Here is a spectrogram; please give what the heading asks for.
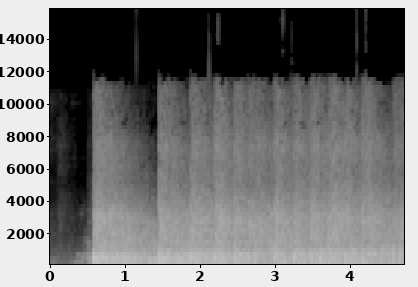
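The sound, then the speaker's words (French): Bursts of gunfire in a street at night during violence between armed groups in a neighbourhood. A loud, dense crackling starts abruptly and carries on without a break, with sharp pulses recurring through the sustained noise. “Des rafales de tirs en pleine rue et plusieurs hommes qui fuient.”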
